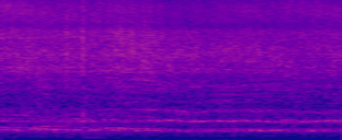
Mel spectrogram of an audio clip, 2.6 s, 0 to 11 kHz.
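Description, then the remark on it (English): Race car engines roar steadily, a continuous high-pitched drone that holds even throughout, as cars circle a 5/8-mile oval racetrack. No voices are heard. “The two white cars look pretty much alike on the 5/8 mile on the backside of this racetrack.”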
